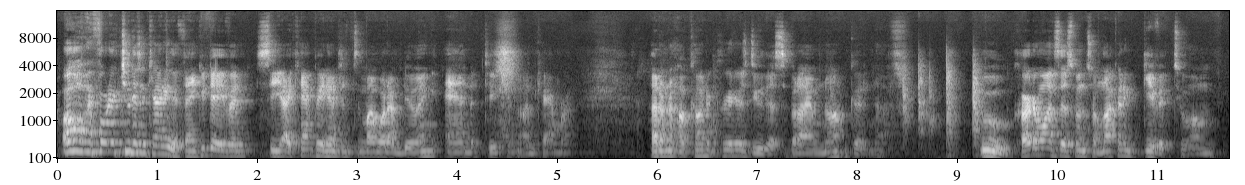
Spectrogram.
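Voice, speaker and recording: A man's voice: medium pitch, fast, sharp tone, echoey room, a little hiss or hum. A man explaining the rules of a card game as he plays, chatty and self-deprecating about his own moves. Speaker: board game publisher host teaching rules. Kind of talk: rules teach during live play. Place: indoors at a game table.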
